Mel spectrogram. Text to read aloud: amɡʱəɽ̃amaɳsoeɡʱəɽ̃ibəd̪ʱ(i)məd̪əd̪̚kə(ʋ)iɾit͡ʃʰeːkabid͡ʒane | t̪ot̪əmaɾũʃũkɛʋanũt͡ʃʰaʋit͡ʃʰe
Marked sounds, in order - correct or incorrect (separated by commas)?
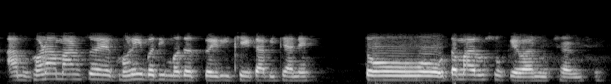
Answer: correct, incorrect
